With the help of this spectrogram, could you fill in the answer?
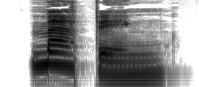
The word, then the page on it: mapping: American English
